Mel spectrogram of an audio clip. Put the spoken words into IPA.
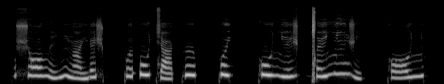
ʃ ɔ˧ ð i˩˧ ŋ ã˩ j ɛ˧ ʃ pː ə˧˥ ʔ o˥ c a˩ k ø˥ pː ə˥ j kː o˥ ʎ e˧˥ ʒ ǀ ɛ˧˥ ʎ ĩ˥ ʒ i˩ kː ɔ˧˥ ʎ

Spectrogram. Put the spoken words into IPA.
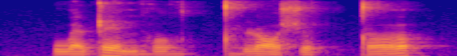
w ɛ ʈ e n̪ i̤ lˠ ṳ tː i̤ ɭ ɔ ʃ ɯ tː ɤ

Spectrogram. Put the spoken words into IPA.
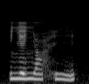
ʎ ɛ ʎ ɑ̤ h i̤

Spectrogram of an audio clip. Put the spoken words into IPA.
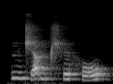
n d͡ʒ a̰˥˧ ŋ t͡ʃʰ ɪ˧ h o˨˩˦

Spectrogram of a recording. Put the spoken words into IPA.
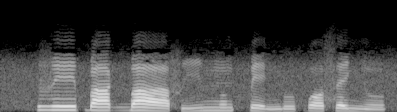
v eː˦ ɓ aː˦ ɡ͡b aː˦˨ f iː˨˦ m ũ˦ k͡p e˦˨ ŋ u˨ ɓ ɔ˦ s ɛ˦ ɲ ũ˨

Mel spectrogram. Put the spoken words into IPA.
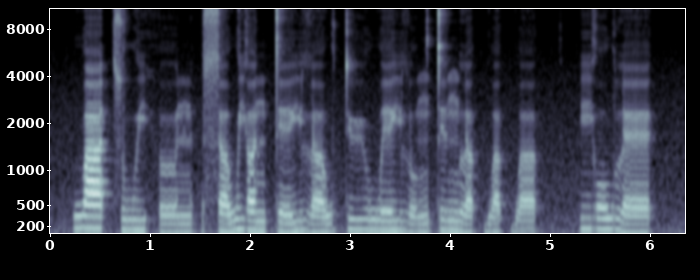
w aː˥ t̚ s uː˧ j h ɵ˨ n | s ɐ˨˥ w j ɐ˧ n t̪ e˨˥ j l ɐ˨˥ w t̪ yː˥ w e˥ j l ʊ˨˥ ŋ t̪ ɪ˥ ŋ l ɐ˧ k̚ w ɐ˨ k̚ w ɐ˨ k̚ | j o˥ w l ɛː˨ k̚

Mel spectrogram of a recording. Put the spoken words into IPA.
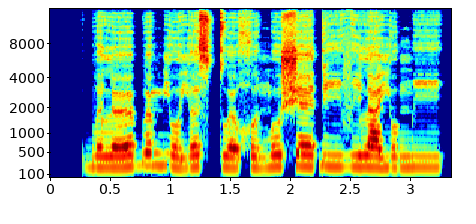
b ə˨ l œː˨˦ b œ˦ m j o˨ j əː˦ s tʷ œː˨ χʷ i˨ m o˦ ʃ ɛː˦ ɗ iː˦ v i˦ l a˦ j o˦ ŋ͡m iː˦

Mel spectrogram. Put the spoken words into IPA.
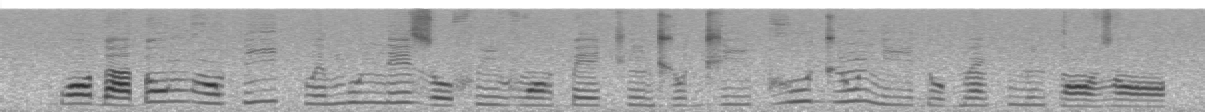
b ɔ˧ ɗ a˨ ɗ ɔ˦ ŋ ɣ ɔ̃˧ p ɾ iː˦ kʷ e˧ m u˦ n e˦ z o˨ f ĩ˨ v ɔ̃˨ k͡p e˨ t͡ʃ ĩ˨ d͡ʒ u˨ d͡ʒ iː˧ p ɣ u˦ d͡ʒ ũ˦ n iː˨ ɗ u˨ b ɛ̃˧ k m ĩ˧ k͡p ɔ̃˨ z ɔ̃˨

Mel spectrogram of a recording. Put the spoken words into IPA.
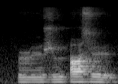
ɹ ø˨ ʒ ɯ˨˦ ʔ ɑ˦ z ø˦˨

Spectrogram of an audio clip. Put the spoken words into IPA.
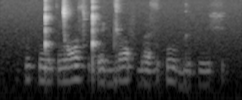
p ɨ kʷ ŋ͡ǃ i ʔ ŋ͡ǀ ɔ z ǃʼ e dʲ ɔ f b ɐ z ʔ u b ɨ p i x

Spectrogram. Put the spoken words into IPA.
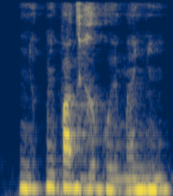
ɲ ɨ˨˦ k͡p ĩ˦ p a˦ d i˨ ɣ ə˧ ɡʷ eː˨ m ɛ̃˧ ɲ ĩ˧

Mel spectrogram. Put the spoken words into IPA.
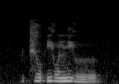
t͡ɕ u˦˥ ʔ j u˦˥ n j ɯː˨˩

